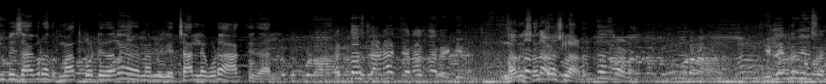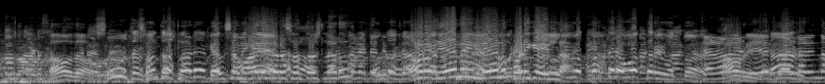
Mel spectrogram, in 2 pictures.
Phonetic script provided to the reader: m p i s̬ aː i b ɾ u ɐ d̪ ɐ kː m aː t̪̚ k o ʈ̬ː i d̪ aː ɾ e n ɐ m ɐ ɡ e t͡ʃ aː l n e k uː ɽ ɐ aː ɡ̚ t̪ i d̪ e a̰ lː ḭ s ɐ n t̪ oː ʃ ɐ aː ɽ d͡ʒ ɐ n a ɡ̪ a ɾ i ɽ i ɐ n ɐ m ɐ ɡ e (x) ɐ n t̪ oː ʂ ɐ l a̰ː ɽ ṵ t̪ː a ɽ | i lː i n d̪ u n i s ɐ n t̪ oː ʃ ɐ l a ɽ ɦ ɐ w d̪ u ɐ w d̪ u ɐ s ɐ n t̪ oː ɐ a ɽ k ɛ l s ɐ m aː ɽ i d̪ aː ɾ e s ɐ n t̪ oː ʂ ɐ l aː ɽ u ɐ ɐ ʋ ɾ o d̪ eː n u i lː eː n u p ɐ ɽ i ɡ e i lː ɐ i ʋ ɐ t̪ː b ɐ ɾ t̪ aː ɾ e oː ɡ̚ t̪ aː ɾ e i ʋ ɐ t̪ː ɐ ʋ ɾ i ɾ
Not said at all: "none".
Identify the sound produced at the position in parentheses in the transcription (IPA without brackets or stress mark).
s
